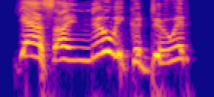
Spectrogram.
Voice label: Cartoon little child voice i knew we could do it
